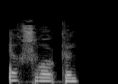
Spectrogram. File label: "erschrocken", German; adjectives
